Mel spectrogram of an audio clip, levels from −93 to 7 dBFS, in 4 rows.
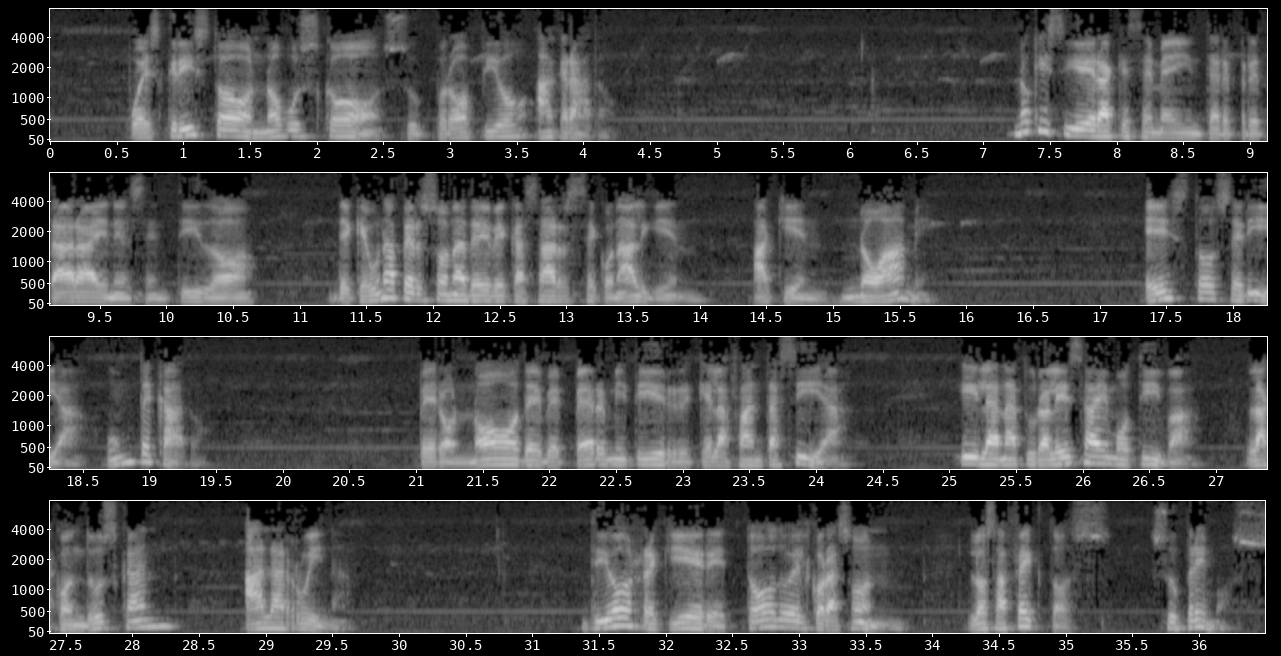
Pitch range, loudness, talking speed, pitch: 90-130 Hz, -24 LUFS, 90 wpm, 110 Hz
